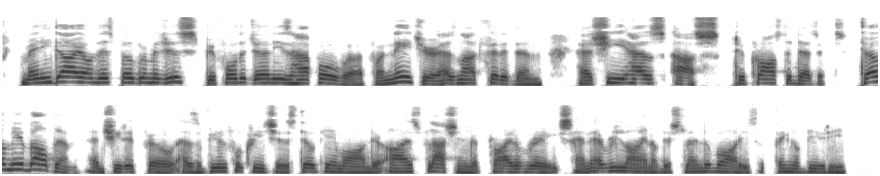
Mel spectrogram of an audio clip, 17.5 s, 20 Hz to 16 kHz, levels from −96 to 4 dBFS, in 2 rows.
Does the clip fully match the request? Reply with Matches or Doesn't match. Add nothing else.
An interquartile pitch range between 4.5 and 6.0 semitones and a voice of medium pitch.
Matches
